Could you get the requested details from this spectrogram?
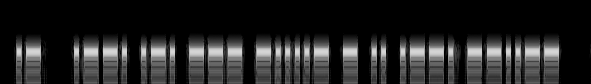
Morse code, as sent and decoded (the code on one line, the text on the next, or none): .- / .--. .-. --- -....- - .. .--. --..--
A PRO-TIP,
